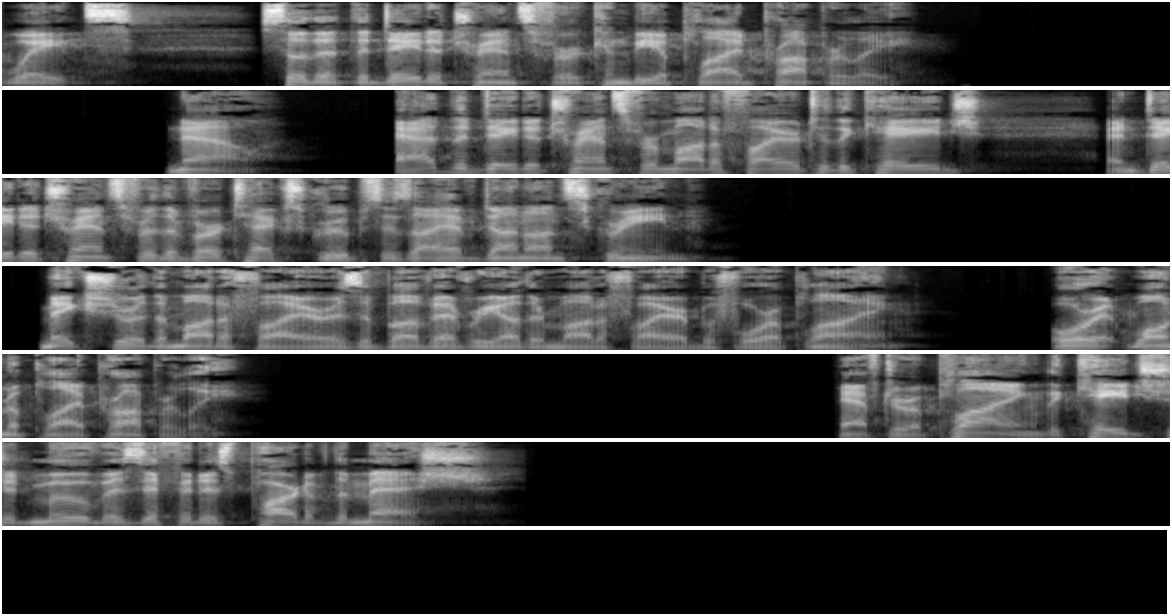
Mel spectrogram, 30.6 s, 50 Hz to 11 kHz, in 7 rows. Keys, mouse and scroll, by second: 0.0 click, 0.8 click, 1.2-3.6 middle drag, 3.6 click, 4.4-5.8 middle drag, 6.7-9.0 drag, 9.6 click, 11.7-12.6 scroll down 2, 13.1 click, 13.5-14.1 drag, 15.9-16.8 scroll up 3, 16.8-20.8 drag, 21.1-21.8 middle drag, 21.8 click, 22.1-22.8 middle drag, 22.8-23.6 drag, 23.6 middle click, 24.1 click, 24.8-25.9 drag, 29.0 ctrl+z, 30.0 click.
